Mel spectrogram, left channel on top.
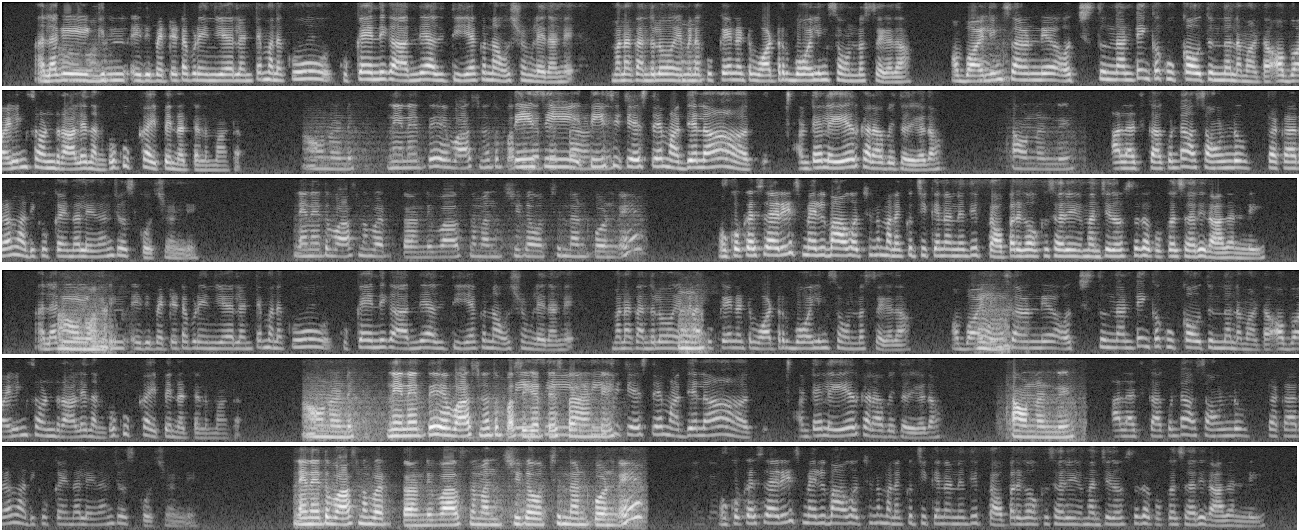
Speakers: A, on the left; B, on the right.
A: అలాగే
B: అవునండి
A: ఈ గిన్న ఇది పెట్టే అప్పుడు ఏం చెయాలంటే మనకు కుక్ అయింది కాదంది అది తీయకుండా అవసరం లేదండి మనకు అందులో
B: మ్మ్
A: ఏమైనా కుక్ అయినట్టు వాటర్ బాయిలింగ్ సౌండ్ వస్తాయి కదా ఆ బాయిలింగ్
B: మ్మ్
A: సౌండ్ వచ్చిస్తుందంటే ఇంకా కుక్ అవుతుంది అనమాట ఆ బాయిలింగ్ సౌండ్ రాలేదనుకో కుక్ అయిపోయినట్టు అనమాట
B: అవునండి నేనైతే వాసనతో పసిగట్టేస్తానండి
A: తీసి తీసి చేస్తే మధ్యలా అంటే లేయర్ ఖరాబ్ అవుతది కదా
B: అవునండి
A: అలాది కాకుండా ఆ సౌండ్ ప్రకారం అది బుక్ అయిందా లేదా అని చూసుకోవచ్చు అండి
B: నేనైతే వాసన పడతా అండి. వాసన మంచిగా వచ్చింది అనుకోండి
A: ఒక్కొక్కసారి స్మెల్ బాగా వచ్చినా, మనకు చికెన్ అనేది రిగా ఒక్కసారి మంచిది వస్తుంది ఒక్కొక్కసారి రాదండి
